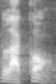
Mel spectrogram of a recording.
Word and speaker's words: লাকাঁ: তা আসুন, এখন জাক লাকা সাহেবের নাম হচ্ছে জাক লাক। তো আমরা বাঙালি বলি, লাকা বলি। কাজে আপনারা বেয়াদবি নিয়েন না ওটা। বলে আপনি তো ভুল উচ্চারণে ফরাসি পড়ছেন। ফরাসি তো ভুল উচ্চারণ করবেই।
